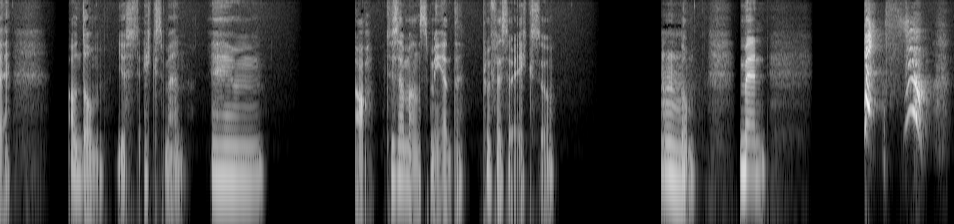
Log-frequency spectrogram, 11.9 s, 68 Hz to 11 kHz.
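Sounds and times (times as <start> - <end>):
speech: 0.0 - 3.4, 4.4 - 7.0, 8.2 - 9.8
sneeze: 10.8 - 11.7.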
